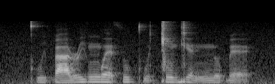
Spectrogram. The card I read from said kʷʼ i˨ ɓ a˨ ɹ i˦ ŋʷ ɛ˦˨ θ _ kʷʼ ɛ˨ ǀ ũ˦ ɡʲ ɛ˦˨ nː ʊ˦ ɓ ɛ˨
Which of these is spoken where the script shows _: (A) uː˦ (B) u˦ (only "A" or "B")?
B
